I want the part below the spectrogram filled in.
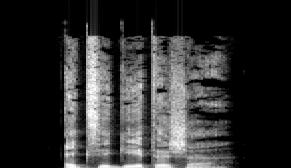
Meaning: inflection of exegetisch: 1. strong/mixed nominative masculine singular 2. strong genitive/dative feminine singular 3. strong genitive plural
- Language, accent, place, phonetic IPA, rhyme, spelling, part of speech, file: German, Germany, Berlin, [ɛkseˈɡeːtɪʃɐ], -eːtɪʃɐ, exegetischer, adjective, De-exegetischer.ogg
